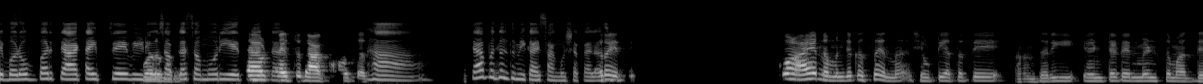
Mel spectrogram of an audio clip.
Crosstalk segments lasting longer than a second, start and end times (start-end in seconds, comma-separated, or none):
1.4-2.9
